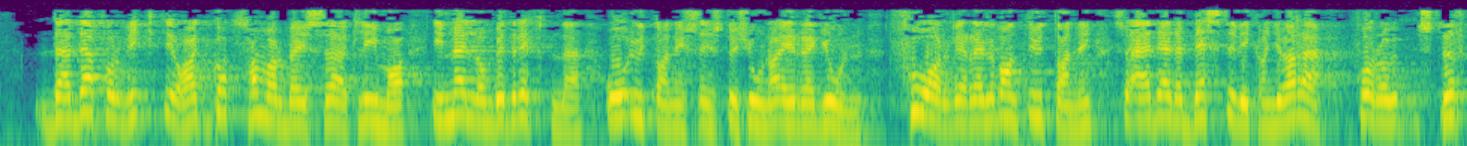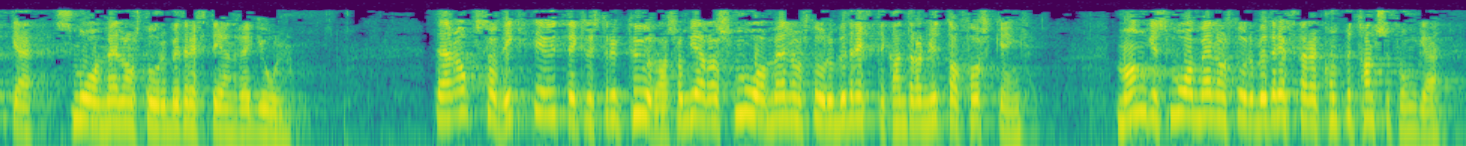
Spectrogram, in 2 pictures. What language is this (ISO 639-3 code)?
nno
